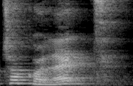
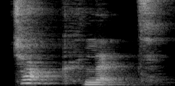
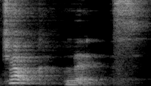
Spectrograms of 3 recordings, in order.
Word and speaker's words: chocolate: Chocolate. It's not chocolate, chocolate. 2 syllables, chocolate.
